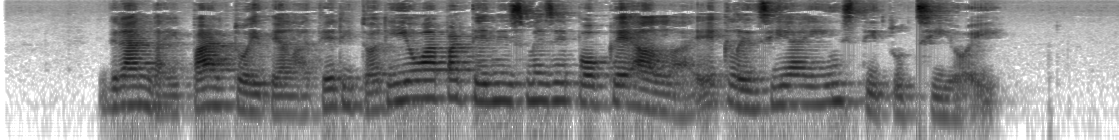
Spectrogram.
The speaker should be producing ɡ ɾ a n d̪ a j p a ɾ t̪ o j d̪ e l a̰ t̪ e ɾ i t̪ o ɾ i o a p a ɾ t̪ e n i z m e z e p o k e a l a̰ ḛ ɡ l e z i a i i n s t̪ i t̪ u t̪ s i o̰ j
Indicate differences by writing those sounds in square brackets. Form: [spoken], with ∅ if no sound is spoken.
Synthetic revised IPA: ɡ ɾ a n d̪ a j p a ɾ t̪ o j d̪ e l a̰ t̪ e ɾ i t̪ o ɾ i o a p a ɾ t̪ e n i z m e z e p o k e a l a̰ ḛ [k] l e z i a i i n s t̪ i t̪ u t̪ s i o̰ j

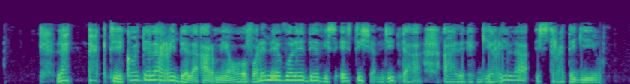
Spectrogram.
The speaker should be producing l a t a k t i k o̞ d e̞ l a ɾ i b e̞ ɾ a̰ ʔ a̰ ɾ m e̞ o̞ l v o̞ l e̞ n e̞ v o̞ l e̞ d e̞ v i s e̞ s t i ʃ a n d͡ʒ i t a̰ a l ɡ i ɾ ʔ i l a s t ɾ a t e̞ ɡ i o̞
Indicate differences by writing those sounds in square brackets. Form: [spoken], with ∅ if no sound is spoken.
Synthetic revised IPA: l a t a k t i k o̞ d e̞ l a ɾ i b e̞ [l] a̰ ʔ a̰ ɾ m e̞ o̞ [∅] v o̞ l e̞ n e̞ v o̞ l e̞ d e̞ v i s e̞ s t i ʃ a n d͡ʒ i t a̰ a l ɡ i ɾ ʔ i l a s t ɾ a t e̞ ɡ i o̞

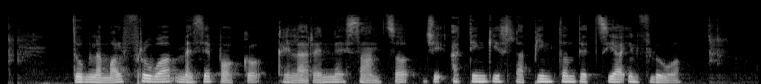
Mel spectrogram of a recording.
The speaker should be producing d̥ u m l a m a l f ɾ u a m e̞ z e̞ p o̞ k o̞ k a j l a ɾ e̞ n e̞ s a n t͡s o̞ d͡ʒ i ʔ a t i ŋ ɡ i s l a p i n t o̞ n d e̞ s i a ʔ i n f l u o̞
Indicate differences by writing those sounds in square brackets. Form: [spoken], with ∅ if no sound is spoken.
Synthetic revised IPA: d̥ u m l a m a l f ɾ u a m e̞ z e̞ p o̞ k o̞ k a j l a ɾ e̞ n e̞ s a n t͡s o̞ d͡ʒ i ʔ a t i ŋ ɡ i s l a p i n t o̞ n d e̞ [t͡s] i a ʔ i n f l u o̞

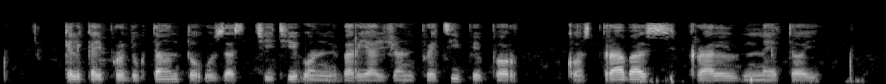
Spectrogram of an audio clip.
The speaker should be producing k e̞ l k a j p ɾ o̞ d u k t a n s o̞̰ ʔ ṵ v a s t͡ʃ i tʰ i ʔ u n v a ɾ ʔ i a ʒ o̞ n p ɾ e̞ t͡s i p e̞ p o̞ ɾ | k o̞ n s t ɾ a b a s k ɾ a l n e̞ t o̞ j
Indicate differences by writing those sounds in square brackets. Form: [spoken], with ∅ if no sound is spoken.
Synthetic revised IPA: k e̞ l k a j p ɾ o̞ d u k t a n [t] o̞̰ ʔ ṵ [z] a s t͡ʃ i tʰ i ʔ u n v a ɾ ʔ i a ʒ o̞ n p ɾ e̞ t͡s i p e̞ p o̞ ɾ | k o̞ n s t ɾ a b a s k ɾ a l n e̞ t o̞ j

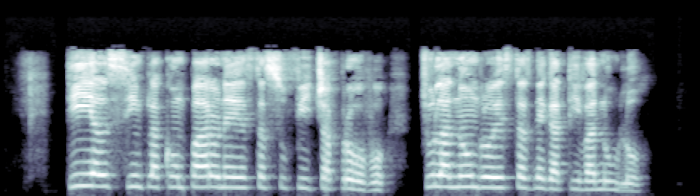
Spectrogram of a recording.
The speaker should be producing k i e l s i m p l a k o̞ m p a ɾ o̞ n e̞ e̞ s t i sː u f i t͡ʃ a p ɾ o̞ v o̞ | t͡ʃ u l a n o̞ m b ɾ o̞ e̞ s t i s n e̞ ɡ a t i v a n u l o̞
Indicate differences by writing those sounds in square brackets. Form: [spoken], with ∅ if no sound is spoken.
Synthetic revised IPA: [t] i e l s i m p l a k o̞ m p a ɾ o̞ n e̞ e̞ s t [a] sː u f i t͡ʃ a p ɾ o̞ v o̞ | t͡ʃ u l a n o̞ m b ɾ o̞ e̞ s t [a] s n e̞ ɡ a t i v a n u l o̞

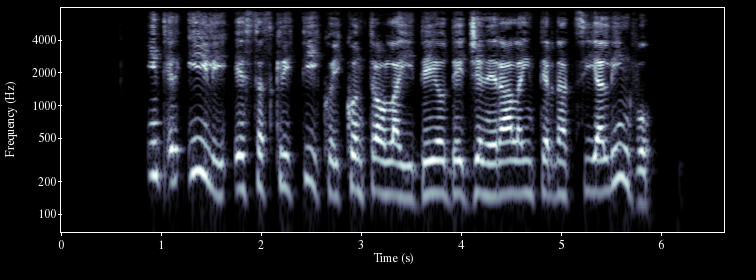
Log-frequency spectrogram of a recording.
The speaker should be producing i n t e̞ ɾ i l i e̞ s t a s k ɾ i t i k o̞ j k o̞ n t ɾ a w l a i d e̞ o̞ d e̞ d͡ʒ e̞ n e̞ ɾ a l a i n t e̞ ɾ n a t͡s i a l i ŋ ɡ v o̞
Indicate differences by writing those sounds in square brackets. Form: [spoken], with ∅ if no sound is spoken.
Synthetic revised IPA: i n t e̞ ɾ i l i e̞ s t a s k ɾ i t i k o̞ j k o̞ n t ɾ a w l a i d e̞ o̞ d e̞ d͡ʒ e̞ n e̞ ɾ a l a i n t e̞ ɾ n a t͡s i a l i ŋ ɡ v o̞

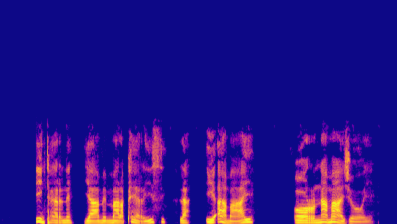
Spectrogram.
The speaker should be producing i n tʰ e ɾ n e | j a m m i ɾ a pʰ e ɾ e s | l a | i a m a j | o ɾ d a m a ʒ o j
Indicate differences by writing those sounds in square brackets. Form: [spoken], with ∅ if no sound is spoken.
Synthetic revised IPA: i n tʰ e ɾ n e | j a m m [a] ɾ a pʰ e ɾ [i] s | l a | i a m a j | o ɾ [n] a m a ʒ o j

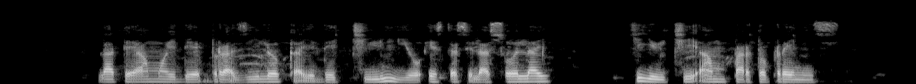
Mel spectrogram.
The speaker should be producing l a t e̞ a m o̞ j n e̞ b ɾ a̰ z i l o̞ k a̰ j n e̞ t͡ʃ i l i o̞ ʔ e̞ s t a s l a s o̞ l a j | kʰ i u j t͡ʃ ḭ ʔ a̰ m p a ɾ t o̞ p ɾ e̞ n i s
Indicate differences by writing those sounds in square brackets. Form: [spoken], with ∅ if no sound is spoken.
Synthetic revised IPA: l a t e̞ a m o̞ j [d] e̞ b ɾ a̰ z i l o̞ k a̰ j [d] e̞ t͡ʃ i l i o̞ ʔ e̞ s t a s l a s o̞ l a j | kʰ i u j t͡ʃ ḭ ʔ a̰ m p a ɾ t o̞ p ɾ e̞ n i s

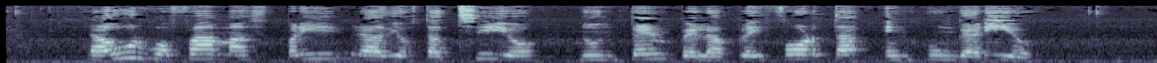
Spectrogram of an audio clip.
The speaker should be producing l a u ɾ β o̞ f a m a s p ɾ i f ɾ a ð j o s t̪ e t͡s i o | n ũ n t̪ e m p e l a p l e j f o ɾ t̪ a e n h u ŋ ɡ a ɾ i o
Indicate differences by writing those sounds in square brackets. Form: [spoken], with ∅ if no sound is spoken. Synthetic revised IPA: l a u ɾ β o̞ f a m a s p ɾ i [∅] ɾ a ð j o s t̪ [a] t͡s i o | n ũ n t̪ e m p e l a p l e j f o ɾ t̪ a e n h u ŋ ɡ a ɾ i o

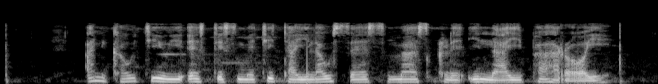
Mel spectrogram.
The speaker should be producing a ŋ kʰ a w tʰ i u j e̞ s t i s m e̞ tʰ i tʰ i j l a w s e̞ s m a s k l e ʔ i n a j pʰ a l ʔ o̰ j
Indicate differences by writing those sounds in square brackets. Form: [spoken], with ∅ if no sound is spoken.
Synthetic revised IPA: a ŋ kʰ a w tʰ i u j e̞ s t i s m e̞ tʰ i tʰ [a] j l a w s e̞ s m a s k l e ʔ i n a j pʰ a [ɾ] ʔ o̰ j

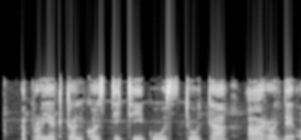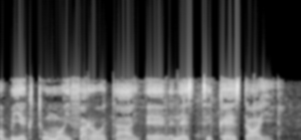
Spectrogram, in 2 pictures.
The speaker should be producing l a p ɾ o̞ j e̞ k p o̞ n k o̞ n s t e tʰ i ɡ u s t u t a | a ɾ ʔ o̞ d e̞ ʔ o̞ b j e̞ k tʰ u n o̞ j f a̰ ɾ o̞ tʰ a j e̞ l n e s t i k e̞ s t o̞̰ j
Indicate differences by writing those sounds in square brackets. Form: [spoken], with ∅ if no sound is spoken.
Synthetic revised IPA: l a p ɾ o̞ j e̞ k [t] o̞ n k o̞ n s t [i] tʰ i ɡ u s t u t a | a ɾ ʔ o̞ d e̞ ʔ o̞ b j e̞ k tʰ u [m] o̞ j f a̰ ɾ o̞ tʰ a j e̞ l n e s t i k e̞ s t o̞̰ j

